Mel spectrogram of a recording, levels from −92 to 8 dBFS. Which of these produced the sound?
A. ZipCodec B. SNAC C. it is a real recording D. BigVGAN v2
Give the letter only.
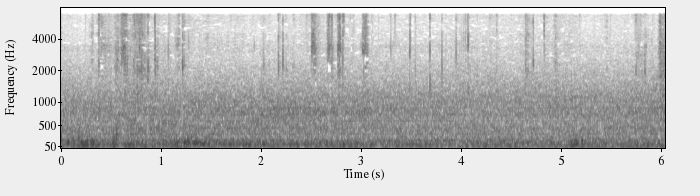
C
